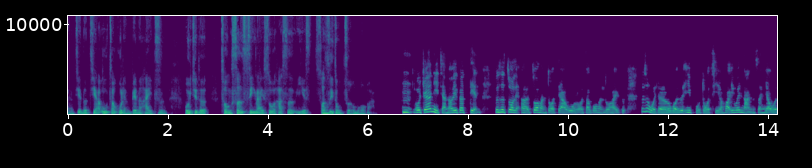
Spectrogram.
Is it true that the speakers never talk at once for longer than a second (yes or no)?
yes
